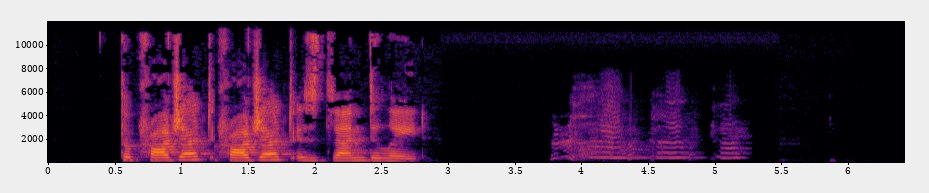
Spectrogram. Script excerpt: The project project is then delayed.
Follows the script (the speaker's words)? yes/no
yes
